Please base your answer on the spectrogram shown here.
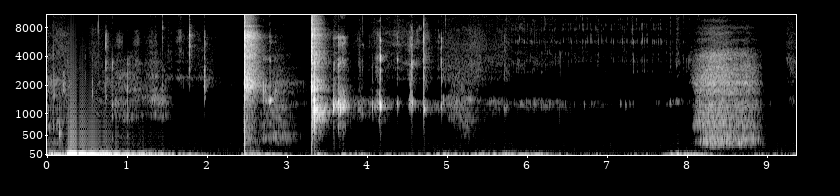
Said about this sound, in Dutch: Ik ga het eh, blikjes openmaken.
